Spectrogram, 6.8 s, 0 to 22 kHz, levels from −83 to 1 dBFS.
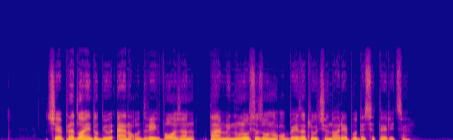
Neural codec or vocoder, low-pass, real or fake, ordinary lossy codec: codec, 32 kHz, 1.9 kbps, SNAC; 14.4 kHz; fake; none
